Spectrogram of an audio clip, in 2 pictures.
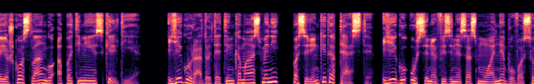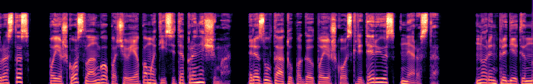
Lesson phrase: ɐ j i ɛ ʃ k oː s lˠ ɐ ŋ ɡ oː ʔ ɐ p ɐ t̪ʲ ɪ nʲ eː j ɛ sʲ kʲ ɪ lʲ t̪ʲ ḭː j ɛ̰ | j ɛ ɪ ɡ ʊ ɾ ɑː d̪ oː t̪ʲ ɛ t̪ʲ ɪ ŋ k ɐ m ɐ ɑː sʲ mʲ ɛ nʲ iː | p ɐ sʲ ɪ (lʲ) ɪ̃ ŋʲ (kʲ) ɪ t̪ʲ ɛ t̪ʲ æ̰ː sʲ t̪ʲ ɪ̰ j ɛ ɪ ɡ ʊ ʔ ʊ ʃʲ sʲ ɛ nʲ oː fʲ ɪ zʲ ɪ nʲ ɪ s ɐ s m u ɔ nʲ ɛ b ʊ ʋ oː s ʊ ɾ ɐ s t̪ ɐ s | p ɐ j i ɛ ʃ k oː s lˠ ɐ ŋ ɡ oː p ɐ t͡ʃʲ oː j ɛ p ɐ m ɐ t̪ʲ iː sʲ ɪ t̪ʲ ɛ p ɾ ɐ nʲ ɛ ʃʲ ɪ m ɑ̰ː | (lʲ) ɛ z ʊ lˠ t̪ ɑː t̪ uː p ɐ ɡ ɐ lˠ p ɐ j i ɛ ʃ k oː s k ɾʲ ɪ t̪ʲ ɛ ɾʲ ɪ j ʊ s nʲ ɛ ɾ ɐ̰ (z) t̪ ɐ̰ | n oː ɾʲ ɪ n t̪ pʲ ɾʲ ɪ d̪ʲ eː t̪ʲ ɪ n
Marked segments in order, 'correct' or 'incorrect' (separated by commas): incorrect, correct, incorrect, incorrect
